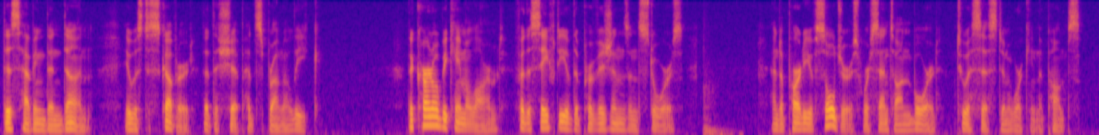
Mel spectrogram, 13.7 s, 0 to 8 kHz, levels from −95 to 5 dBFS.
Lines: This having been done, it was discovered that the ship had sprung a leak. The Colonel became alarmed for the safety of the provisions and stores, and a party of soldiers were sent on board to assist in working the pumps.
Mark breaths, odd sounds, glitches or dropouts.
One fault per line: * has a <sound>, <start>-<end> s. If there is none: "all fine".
* has a tap, 8.8-9.3 s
